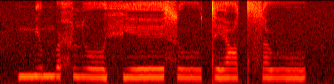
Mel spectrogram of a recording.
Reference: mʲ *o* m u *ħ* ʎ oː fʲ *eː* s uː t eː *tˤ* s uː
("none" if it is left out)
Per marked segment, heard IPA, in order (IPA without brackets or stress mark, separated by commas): o, ħ, eː, tˤ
